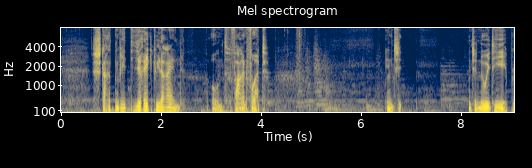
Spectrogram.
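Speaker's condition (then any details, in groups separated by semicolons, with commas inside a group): No condition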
